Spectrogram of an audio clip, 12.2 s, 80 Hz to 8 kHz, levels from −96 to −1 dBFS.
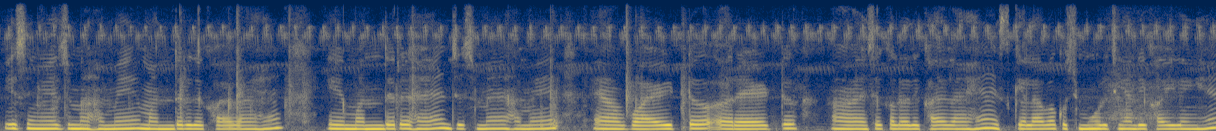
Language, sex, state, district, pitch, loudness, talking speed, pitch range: Hindi, female, Maharashtra, Aurangabad, 225 Hz, -14 LUFS, 140 wpm, 220-235 Hz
